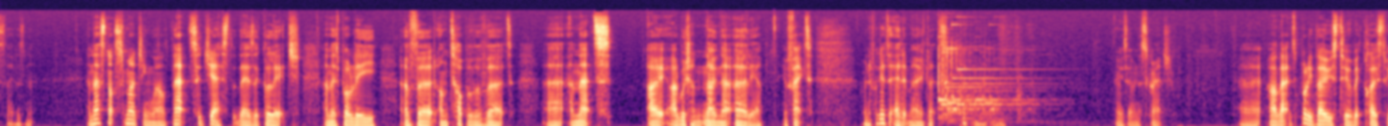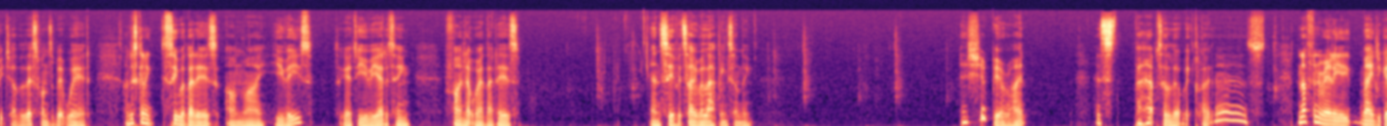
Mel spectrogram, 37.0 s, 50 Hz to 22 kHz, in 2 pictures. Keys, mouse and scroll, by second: 0.6 middle click, 1.3-6.1 drag, 6.1 middle click, 7.0-12.4 drag, 12.6-22.9 middle drag, 22.9 click, 36.1-37.0 shift+middle drag.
